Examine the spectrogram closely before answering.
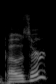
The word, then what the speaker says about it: Poser: Hey, we've got John Adams and Toby Poser. Yeah. Am I pronouncing that right?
